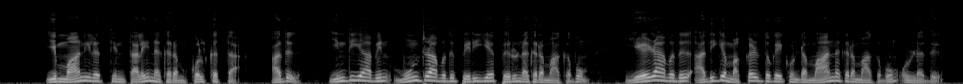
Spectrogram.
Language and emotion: Tamil, neutral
